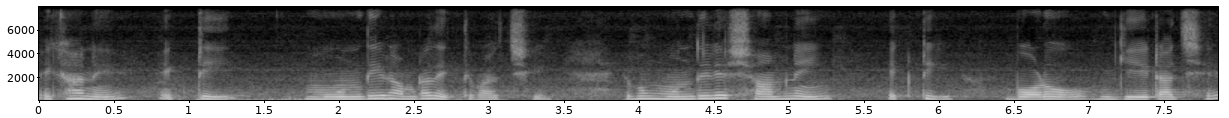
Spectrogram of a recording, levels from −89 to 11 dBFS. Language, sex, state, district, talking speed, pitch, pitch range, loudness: Bengali, female, West Bengal, Paschim Medinipur, 100 wpm, 200 Hz, 195-220 Hz, -17 LUFS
